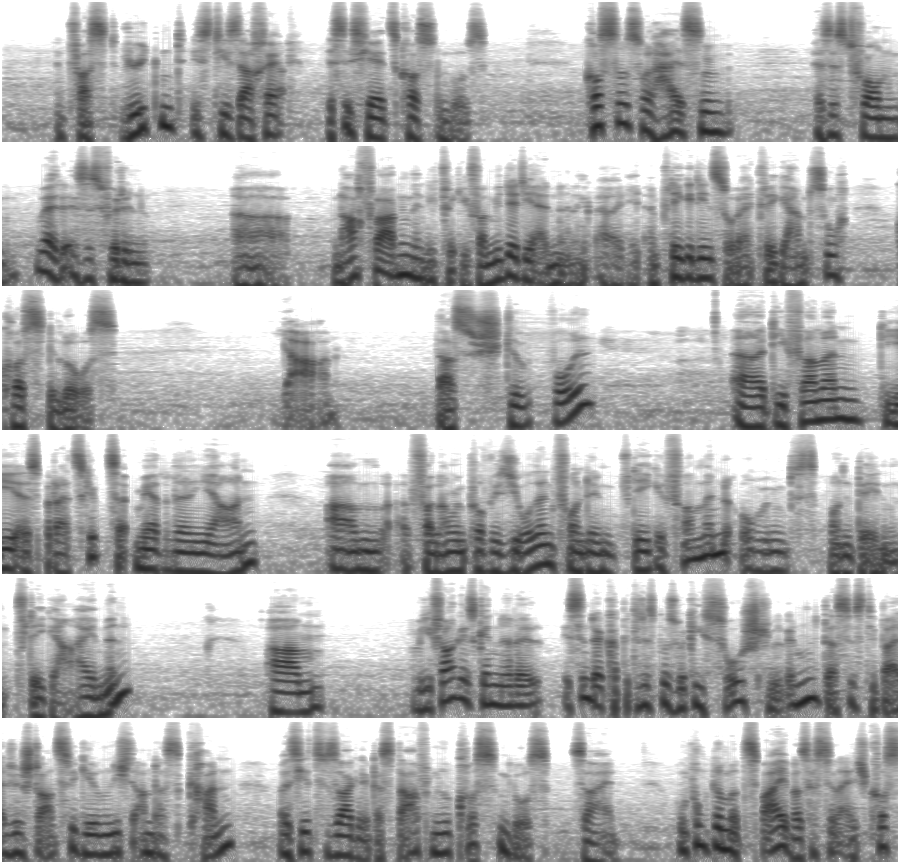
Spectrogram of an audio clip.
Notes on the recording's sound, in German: live vom Deutschen Pflegetag 2023 in Berlin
